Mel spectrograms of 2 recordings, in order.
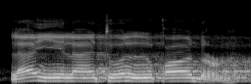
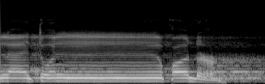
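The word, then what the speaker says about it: ليلة القدر: Lailatul Lailatul berani sini ada Alif Lam Qomariah alif lam ya dibaca jelas tidak boleh ada pantulan dan juga tidak boleh ditahan terlalu lama Lailatul Qadr Lailatul Qadar Ya udah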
